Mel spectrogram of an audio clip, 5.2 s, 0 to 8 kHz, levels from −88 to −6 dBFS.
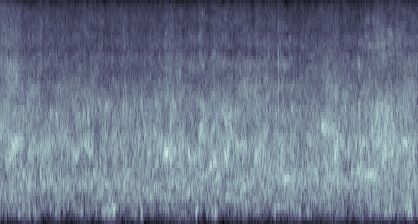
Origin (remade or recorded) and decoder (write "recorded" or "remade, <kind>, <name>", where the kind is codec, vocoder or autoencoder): remade, codec, HILCodec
